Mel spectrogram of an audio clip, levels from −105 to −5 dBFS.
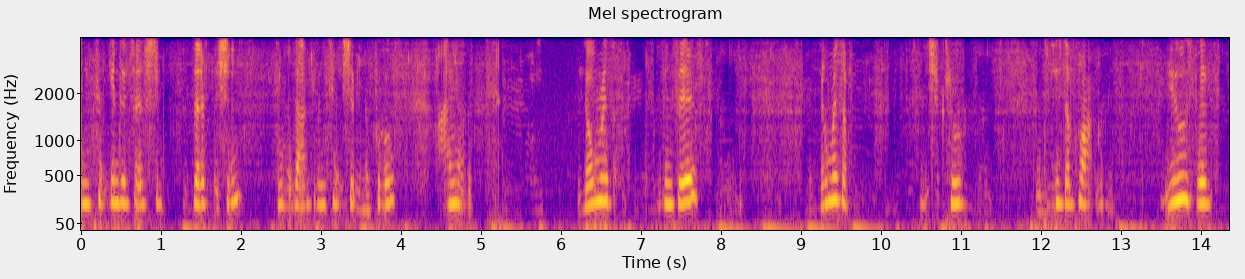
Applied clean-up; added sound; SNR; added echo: neural separator model SepFormer WHAM!.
